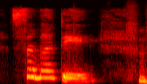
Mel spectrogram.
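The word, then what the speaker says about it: samādhi: and by the notion of what the Thai people pronounce the word samadhi, which is a Sanskrit word. They pronounce it samadhi, samadhi, which is that state of being one with all.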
